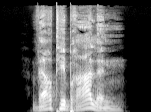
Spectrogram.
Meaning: inflection of vertebral: 1. strong genitive masculine/neuter singular 2. weak/mixed genitive/dative all-gender singular 3. strong/weak/mixed accusative masculine singular 4. strong dative plural
- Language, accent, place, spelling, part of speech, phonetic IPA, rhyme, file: German, Germany, Berlin, vertebralen, adjective, [vɛʁteˈbʁaːlən], -aːlən, De-vertebralen.ogg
